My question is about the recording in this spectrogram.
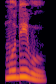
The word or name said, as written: ಮುದಿವು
